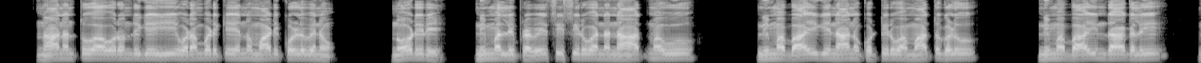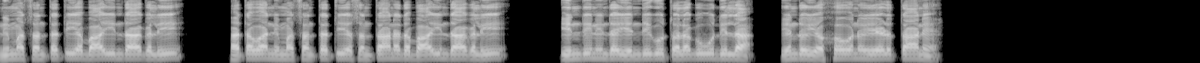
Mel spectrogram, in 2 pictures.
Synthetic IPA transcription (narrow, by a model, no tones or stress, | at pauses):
naːnɐnt̪uɐʋɐɾo̞nd̪iɡe̞iːɔɽɐmbɐɽikɛjɐnːumaːɽikɔɭːuʋe̞nu | noːɽiɾi | nimːɐlːipɾɐʋeːʃisiɾuʋɐnɐnːɐaːt̪mɐʋu | nimːɐbaːjiɡe̞naːnukoʈːiɾuʋɐmaːt̪uɡɐɭu | nimːɐbaːjind̪aːɡɐli | nimːɐsɐnt̪ɐt̪ijɐbaːjind̪aːɡɐli | ɐt̪ʰɐʋaːnimːɐsɐnt̪ɐt̪ijɐsɐnt̪aːnɐd̪ɐbaːjind̪aːɡɐli | ind̪inind̪ɐe̞nd̪iɡuːt̪ɔlɐɡuʋud̪ilːɐ | e̞nd̪ujehɔːʋɐnue̞ːɭut̪ːaːne̞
